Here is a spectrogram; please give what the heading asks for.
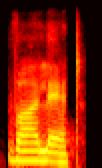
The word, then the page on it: violet: Indian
